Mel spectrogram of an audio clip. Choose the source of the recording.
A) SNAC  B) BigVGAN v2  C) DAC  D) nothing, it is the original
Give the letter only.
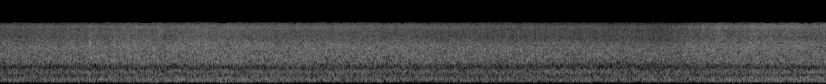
D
